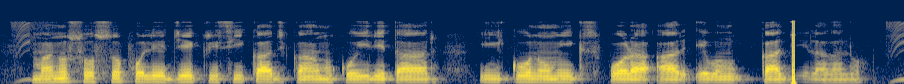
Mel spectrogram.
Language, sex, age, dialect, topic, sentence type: Bengali, male, <18, Western, agriculture, statement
